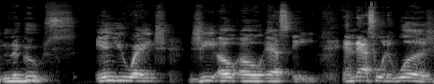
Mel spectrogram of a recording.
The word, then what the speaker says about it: Negus: It's actually pronounced Nugus. Nuhgoose.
